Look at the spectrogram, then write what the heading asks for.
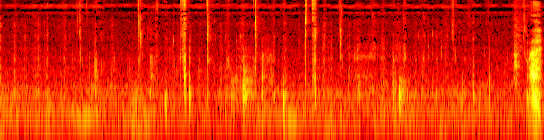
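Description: A person chewing a mouthful of rice and pork curry, eaten by hand: scattered wet clicks and smacks of chewing, with a louder mouth sound near the end.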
